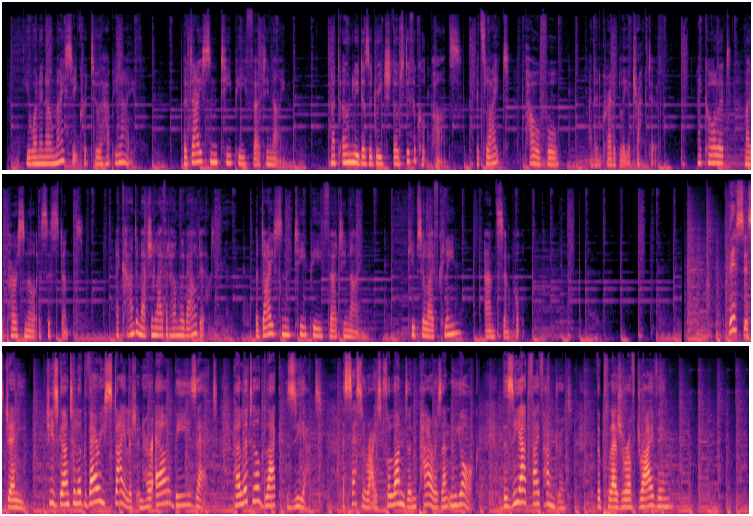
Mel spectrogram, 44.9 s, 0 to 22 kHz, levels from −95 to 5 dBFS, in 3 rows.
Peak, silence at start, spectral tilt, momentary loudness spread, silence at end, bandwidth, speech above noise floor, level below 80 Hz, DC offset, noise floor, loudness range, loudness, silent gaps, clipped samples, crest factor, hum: 0 dBFS; 0.15 s; -4 dB/octave; 20 LU; 0 s; 19 kHz; 29 dB; -38 dBFS; under 0.1%; -49 dBFS; 13 LU; -19 LUFS; none; under 0.1%; 22 dB; none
